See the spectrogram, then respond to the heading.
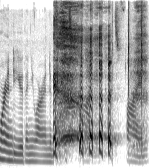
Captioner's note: Emily laughs cheerfully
